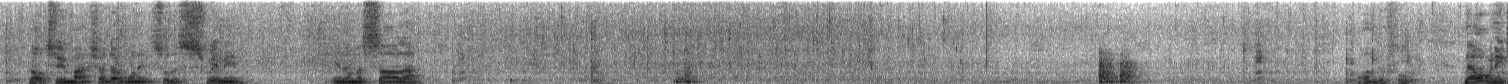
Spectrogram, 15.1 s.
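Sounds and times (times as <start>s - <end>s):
wooden spatula scraping: 0.0s - 7.1s, 12.4s - 14.3s
curry sizzling in a wok: 0.0s - 15.0s.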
